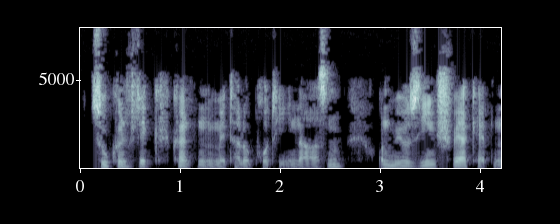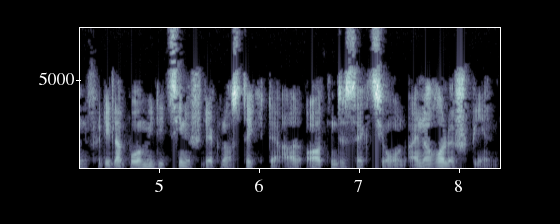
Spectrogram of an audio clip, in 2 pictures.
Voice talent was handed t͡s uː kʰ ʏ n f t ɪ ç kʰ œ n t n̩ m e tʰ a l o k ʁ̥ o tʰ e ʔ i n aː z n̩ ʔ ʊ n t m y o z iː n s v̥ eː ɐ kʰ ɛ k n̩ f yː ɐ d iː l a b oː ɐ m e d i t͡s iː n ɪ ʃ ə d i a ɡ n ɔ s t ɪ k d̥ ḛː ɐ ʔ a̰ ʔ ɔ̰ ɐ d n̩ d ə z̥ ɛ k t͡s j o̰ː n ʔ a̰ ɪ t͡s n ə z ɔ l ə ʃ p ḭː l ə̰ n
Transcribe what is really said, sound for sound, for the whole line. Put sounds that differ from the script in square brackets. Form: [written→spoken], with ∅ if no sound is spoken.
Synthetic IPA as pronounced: t͡s uː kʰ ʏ n f t ɪ ç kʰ œ n t n̩ m e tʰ a l o [k→p] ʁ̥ o tʰ e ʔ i n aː z n̩ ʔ ʊ n t m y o z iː n [s→ʃ] v̥ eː ɐ kʰ ɛ [k→t] n̩ f yː ɐ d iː l a b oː ɐ m e d i t͡s iː n ɪ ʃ ə d i a ɡ n ɔ s t ɪ k d̥ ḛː ɐ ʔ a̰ ʔ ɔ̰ ɐ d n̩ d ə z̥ ɛ k t͡s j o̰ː n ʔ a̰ ɪ [t͡s→∅] n ə [z→ʁ] ɔ l ə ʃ p ḭː l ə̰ n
